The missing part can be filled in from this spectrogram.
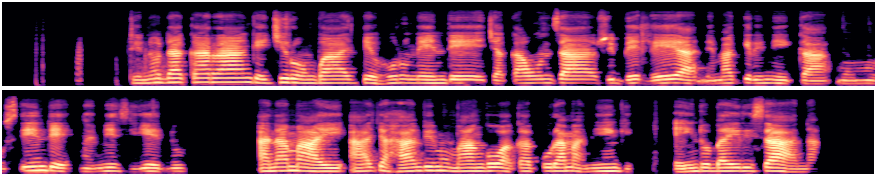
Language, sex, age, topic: Ndau, male, 25-35, health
